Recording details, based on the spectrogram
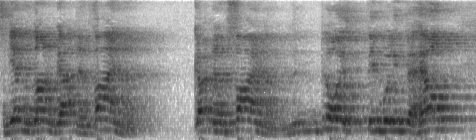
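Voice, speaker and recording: High-voiced male motivational speaker, very echoey room. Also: fairly quick. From Australia. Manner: direct address with repeated catchphrases and rhetorical questions. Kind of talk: motivational goal-setting seminar talk. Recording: very echoey room, distant mic.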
